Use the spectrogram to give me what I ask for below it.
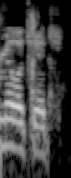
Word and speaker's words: Milicic: On top of that is the Milicic, I believe that's how you say it. – Yeah, Igor Milicic.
